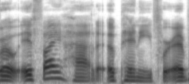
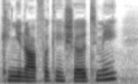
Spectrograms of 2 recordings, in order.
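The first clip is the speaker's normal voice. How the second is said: mimicked rude voice with attitude. Retelling a customer interrupting an explanation: imitating a customer with attitude. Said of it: "Not with that attitude".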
